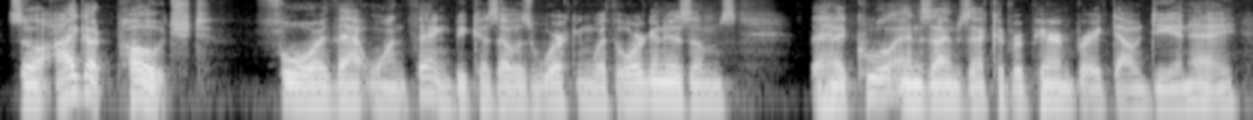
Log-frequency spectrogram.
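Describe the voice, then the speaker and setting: A man's voice: medium pitch, steady tone, moderate pace, vocal fry, no room sound. A man with a Boston accent, a company co-founder explaining science in a casual interview, peppered with "you know". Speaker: skincare company co-founder, guest.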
